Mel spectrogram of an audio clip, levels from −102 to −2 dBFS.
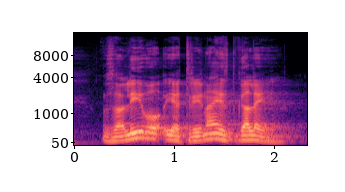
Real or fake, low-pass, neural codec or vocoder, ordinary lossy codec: real; 14.4 kHz; none; none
